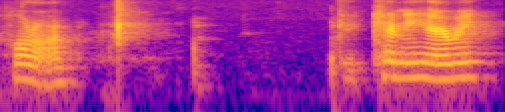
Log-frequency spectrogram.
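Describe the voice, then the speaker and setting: A fairly high-voiced woman talks casually on a remote call, her computer mic breaking her voice into a glitchy, robotic-sounding distortion. Her tone is bright and edgy, chatty and a little apologetic. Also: steady tone, measured pace, slight background noise. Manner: apologetic, chatty, says "like" often. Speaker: podcast co-host. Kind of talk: casual chat. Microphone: computer USB mic on a remote call.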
